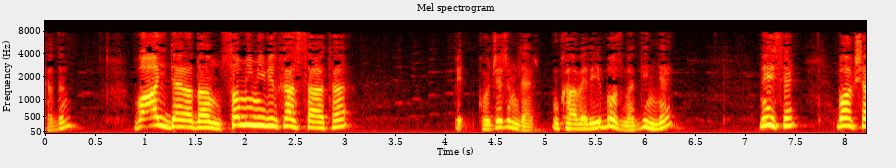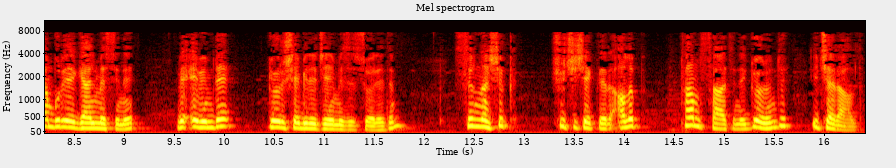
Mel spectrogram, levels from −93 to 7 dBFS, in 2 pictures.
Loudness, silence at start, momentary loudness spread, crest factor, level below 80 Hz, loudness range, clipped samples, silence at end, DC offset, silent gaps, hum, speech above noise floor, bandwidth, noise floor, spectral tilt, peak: -17 LUFS; 0 s; 11 LU; 16 dB; -58 dBFS; 5 LU; under 0.1%; 0.1 s; 0.2%; none; none; 42 dB; 8 kHz; -58 dBFS; -7 dB/octave; -2 dBFS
